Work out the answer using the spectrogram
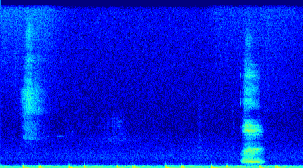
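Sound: fast heartbeat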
